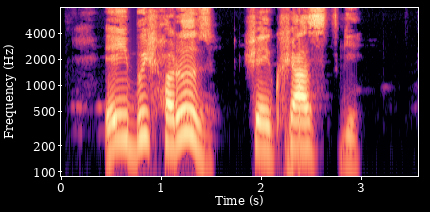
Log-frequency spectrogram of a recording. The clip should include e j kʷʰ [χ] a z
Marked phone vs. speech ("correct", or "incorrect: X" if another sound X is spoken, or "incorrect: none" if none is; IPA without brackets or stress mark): incorrect: ʃ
